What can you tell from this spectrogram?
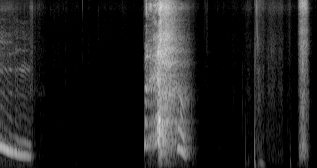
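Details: Woman with an autumn cold caught from her partner: a single forceful sneeze with a sharp burst of air, then a brief sniff and short exhale; sneezing.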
